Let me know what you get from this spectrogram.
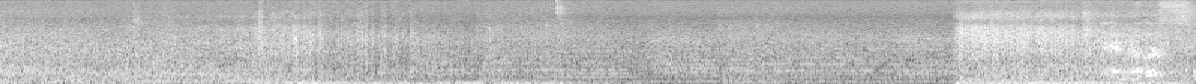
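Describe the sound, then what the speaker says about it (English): Roaring, rumbling rush of a boss's fire breath attack in Dark Souls, a loud sustained blast of flame that swells again sharply near the end, with no talking. "he's going for more fire breath"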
